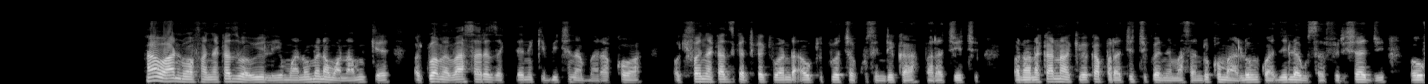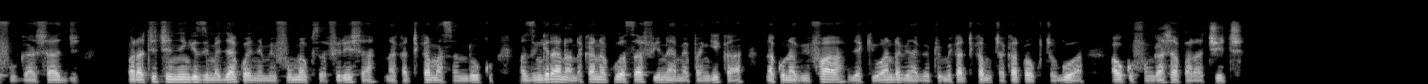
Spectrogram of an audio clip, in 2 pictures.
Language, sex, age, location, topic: Swahili, male, 18-24, Nairobi, agriculture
